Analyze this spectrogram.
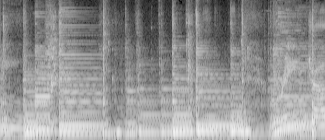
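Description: Acoustic guitar strummed hard, chord strokes coming about twice a second.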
